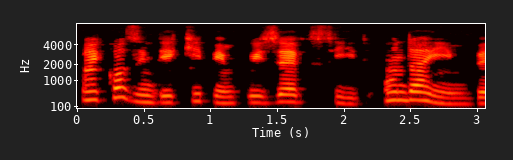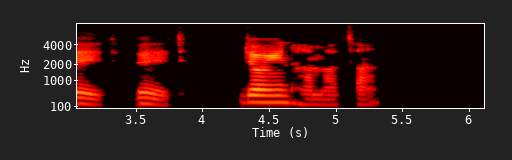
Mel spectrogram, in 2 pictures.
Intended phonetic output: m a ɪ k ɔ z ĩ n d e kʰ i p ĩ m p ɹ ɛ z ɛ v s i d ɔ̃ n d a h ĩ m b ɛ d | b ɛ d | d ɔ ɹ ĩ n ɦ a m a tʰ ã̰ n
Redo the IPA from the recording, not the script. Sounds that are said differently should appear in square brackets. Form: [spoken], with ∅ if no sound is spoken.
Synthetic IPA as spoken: m a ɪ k ɔ z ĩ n d e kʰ i p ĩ m p ɹ [i] z ɛ v s i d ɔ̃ n d a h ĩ m b ɛ d | b ɛ d | d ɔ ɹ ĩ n ɦ a m a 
